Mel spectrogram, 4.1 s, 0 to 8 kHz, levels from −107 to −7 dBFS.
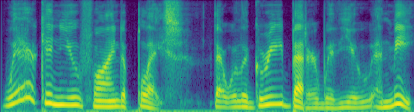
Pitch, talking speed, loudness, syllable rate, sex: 170 Hz, 205 wpm, -17 LUFS, 4.7 syllables/s, male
